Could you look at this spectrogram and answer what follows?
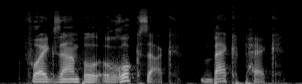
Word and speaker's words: Rucksack: This sound is different than in English. In English it would be R. In German it's R. We form it more in the back of our mouths. For example, Rucksack, backpack, Rucksack.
